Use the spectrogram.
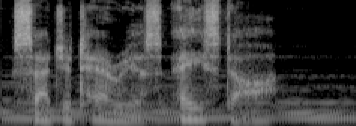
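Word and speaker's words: Sagittarius A*: The black hole at the center of the Milky Way, Sagittarius A, pronounced Sagittarius A star, contains approximately 4.1 million solar masses.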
